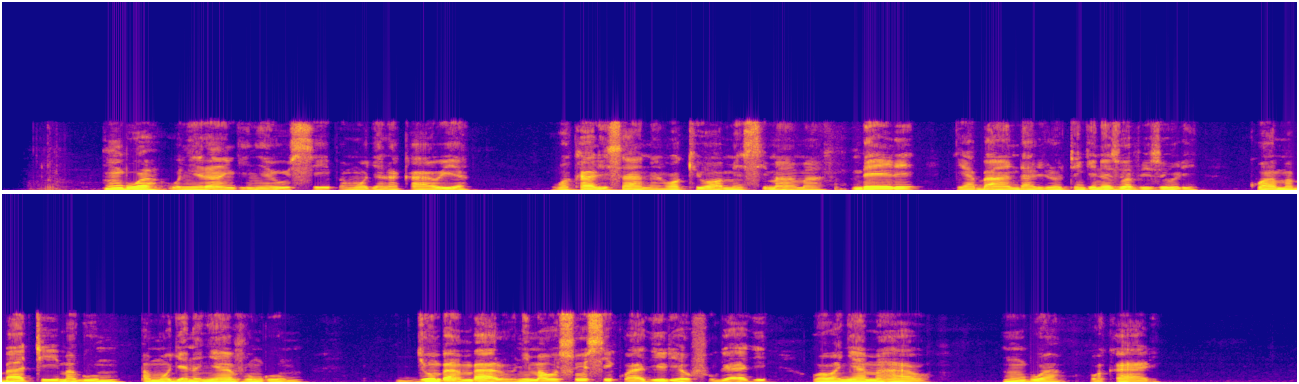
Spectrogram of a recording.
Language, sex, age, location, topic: Swahili, male, 25-35, Dar es Salaam, agriculture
